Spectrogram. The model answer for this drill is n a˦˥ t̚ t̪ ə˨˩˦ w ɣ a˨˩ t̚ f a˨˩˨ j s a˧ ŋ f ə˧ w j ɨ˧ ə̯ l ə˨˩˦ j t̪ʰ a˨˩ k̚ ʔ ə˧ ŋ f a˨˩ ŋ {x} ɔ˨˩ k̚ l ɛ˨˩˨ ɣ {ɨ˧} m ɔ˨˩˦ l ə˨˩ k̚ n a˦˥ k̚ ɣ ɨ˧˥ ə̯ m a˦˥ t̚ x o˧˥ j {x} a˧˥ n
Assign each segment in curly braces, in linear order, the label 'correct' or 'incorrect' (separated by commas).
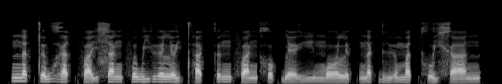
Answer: correct, incorrect, correct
